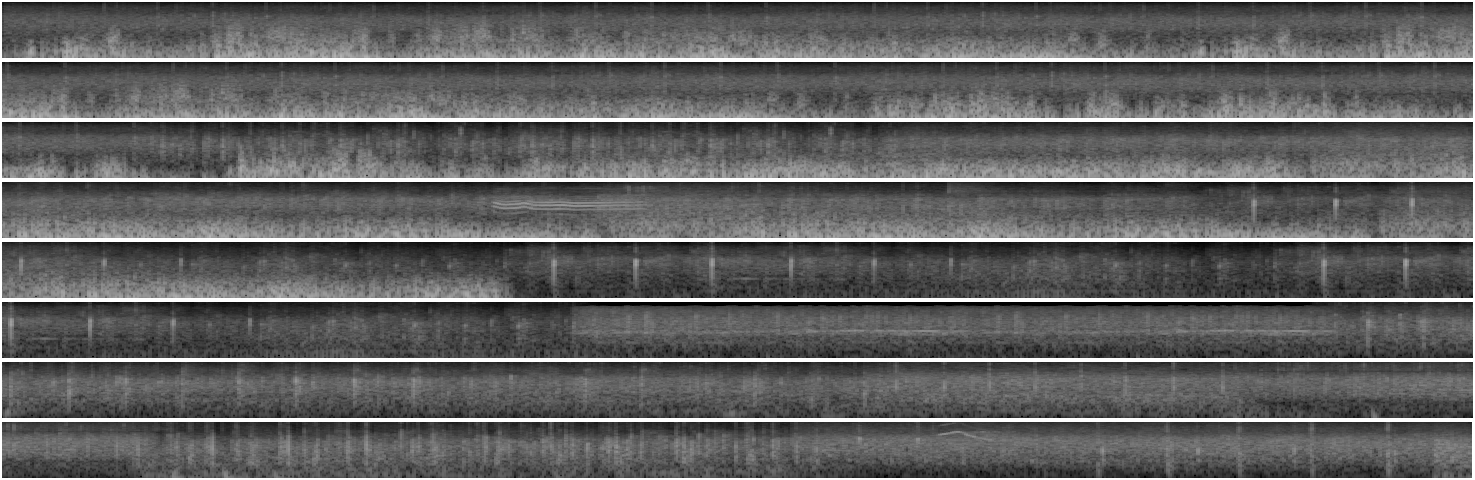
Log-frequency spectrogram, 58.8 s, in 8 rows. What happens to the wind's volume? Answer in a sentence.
The loudness of the wind stays about the same.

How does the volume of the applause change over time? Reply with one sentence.
The loudness of the applause goes up.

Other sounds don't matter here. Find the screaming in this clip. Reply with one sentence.
You can hear the screaming from 24.5 to 25.4 s.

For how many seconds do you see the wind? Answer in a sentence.
The wind can be heard for 32 seconds in total.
